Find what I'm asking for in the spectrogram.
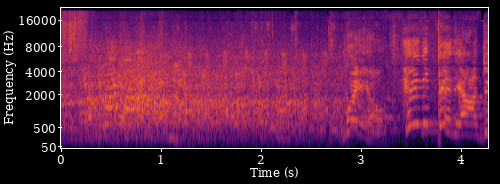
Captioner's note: audience laughing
